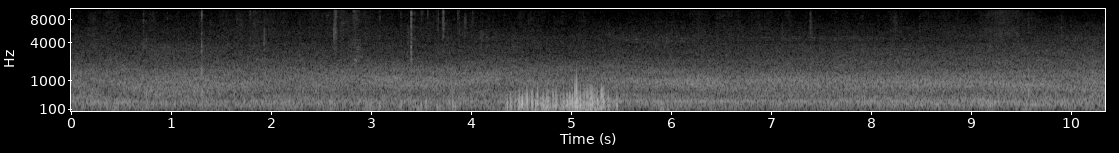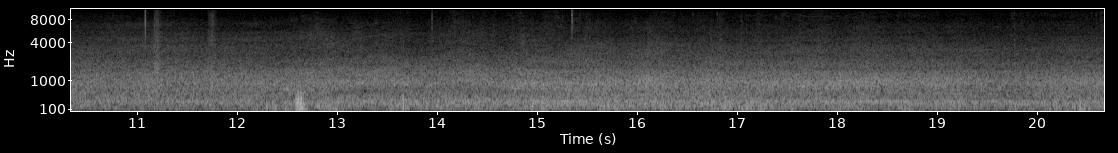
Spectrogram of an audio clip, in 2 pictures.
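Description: Steady distant city street traffic, with a brief loud burst of low noise about four and a half seconds in and a single sharp knock a little past the middle.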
